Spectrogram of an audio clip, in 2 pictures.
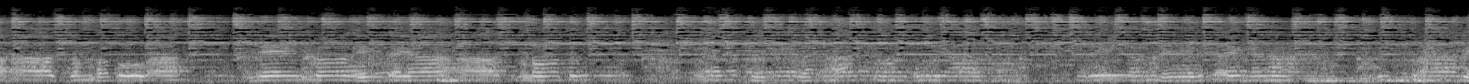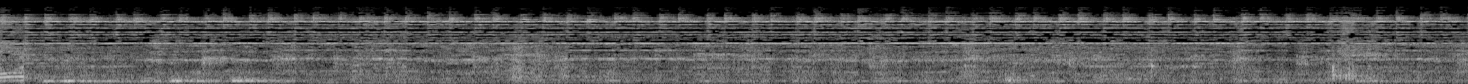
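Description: Bells jingling steadily over devotional music. A chanted melody carries the first half and gives way to a steadier ringing texture about halfway through.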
